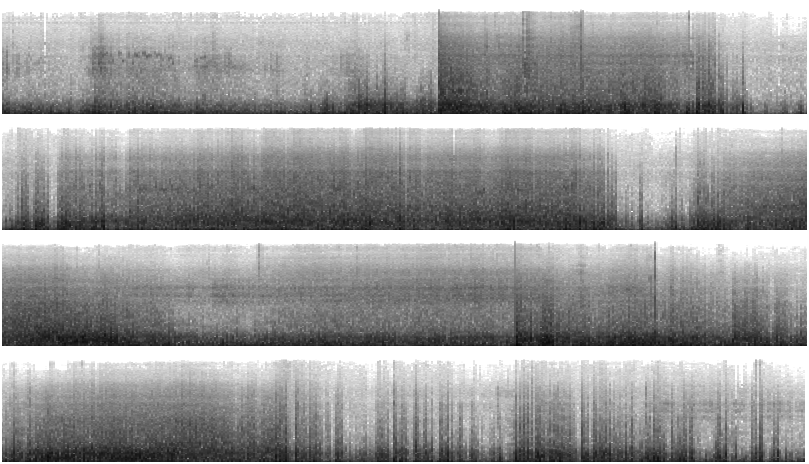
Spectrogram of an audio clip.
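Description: Strong wind buffeting the camera's microphone in loud, gusting rumbles, with a few brief lulls.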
